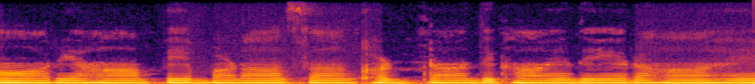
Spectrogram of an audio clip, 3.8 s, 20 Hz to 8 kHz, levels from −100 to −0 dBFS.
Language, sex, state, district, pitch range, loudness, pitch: Hindi, female, Chhattisgarh, Raipur, 170-175 Hz, -13 LUFS, 175 Hz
